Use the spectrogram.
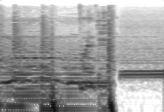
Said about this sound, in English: Oh, it's the train. Choo choo.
